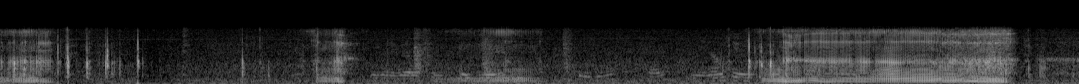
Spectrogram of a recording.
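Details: Loud, rough snoring from a sleeping adult man, with a long rattling snore toward the end and a few clicks and shuffling noises.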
